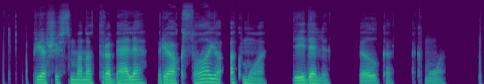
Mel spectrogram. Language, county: Lithuanian, Alytus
